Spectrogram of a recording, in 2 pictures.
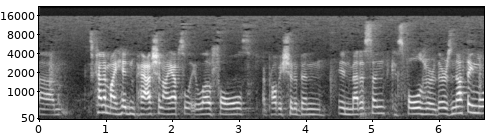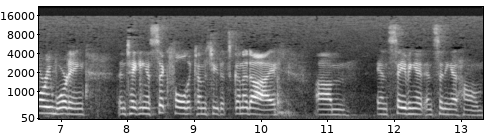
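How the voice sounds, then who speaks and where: Amid noticeable background noise, a woman talks fairly quickly in a monotone, flat intonation. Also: medium pitch for a woman. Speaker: equine veterinary surgeon. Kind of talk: lecture. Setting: stage with audience. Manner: loud.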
